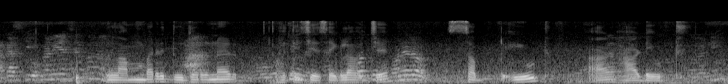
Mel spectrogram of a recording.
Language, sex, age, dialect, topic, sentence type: Bengali, male, 18-24, Western, agriculture, statement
